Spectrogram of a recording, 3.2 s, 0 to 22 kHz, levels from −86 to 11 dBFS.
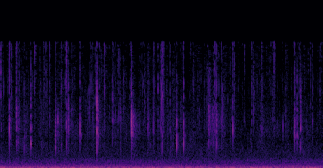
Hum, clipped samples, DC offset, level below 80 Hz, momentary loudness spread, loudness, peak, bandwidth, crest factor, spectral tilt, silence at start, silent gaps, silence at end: none; under 0.1%; under 0.1%; -60 dBFS; 3 LU; -49 LUFS; -20 dBFS; 17 kHz; 30 dB; -4 dB/octave; 0 s; none; 0 s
